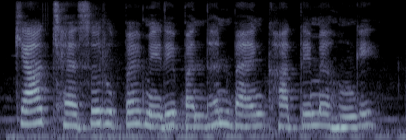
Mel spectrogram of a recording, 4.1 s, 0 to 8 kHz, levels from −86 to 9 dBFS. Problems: none marked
